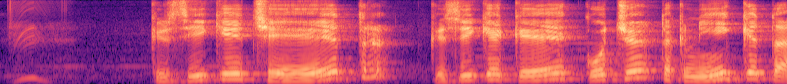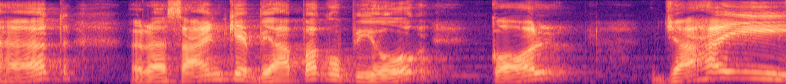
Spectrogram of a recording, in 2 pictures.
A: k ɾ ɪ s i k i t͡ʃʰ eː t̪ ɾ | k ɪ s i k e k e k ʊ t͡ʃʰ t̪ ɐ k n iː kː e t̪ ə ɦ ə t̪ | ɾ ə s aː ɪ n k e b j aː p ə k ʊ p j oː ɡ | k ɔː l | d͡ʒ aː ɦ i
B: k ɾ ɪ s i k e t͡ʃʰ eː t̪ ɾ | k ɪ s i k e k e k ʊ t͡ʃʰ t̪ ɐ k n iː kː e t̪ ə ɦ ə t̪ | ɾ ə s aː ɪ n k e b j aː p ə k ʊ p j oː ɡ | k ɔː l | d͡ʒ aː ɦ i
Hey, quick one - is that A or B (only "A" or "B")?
B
